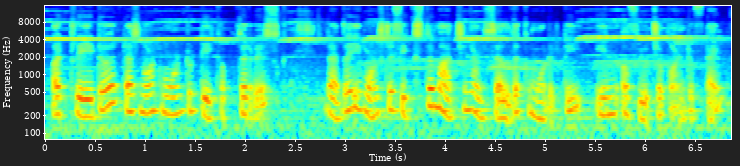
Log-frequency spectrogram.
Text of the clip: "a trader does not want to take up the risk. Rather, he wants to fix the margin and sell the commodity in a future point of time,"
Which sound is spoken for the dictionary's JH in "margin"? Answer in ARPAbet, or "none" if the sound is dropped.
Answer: CH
